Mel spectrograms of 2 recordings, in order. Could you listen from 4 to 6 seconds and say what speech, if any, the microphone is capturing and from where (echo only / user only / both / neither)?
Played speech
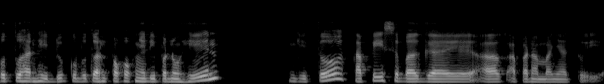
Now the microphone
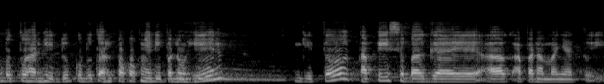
echo only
